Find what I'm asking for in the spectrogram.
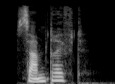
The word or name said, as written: samdrift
